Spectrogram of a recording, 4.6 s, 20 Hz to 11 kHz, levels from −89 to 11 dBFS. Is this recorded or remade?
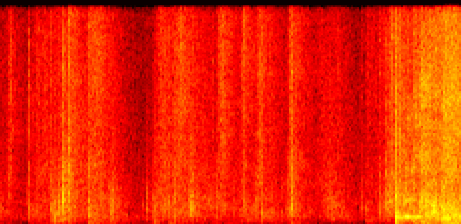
recorded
